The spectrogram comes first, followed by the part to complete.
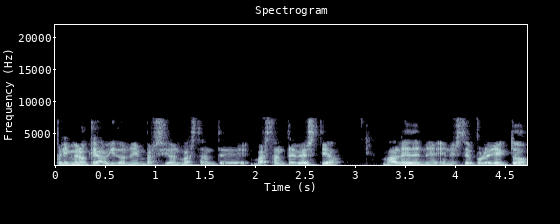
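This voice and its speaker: Here is a man with an ordinary speaking voice. His pitch is medium, with ordinary pitch variation. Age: 20s. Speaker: WordPress developer and podcaster. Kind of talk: casual interview.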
